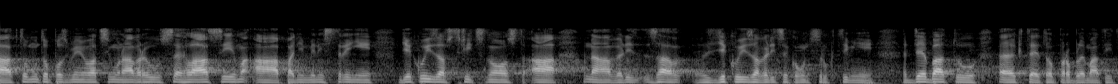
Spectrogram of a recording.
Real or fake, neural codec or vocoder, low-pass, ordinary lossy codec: real; none; 5.4 kHz; MP3, 48 kbps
